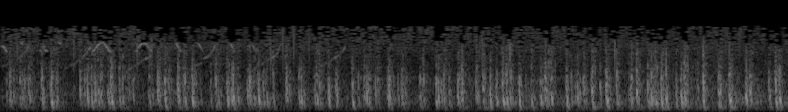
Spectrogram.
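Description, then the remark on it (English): Rapid, rhythmic hoofbeats of the Lone Ranger and Tonto's horses riding at a gallop into the valley, a steady drumming that stays fairly loud throughout, with no voices. “Heading for the distant hills, heading for new worlds, as the Lone Ranger and Tonto rode into the valley.”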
